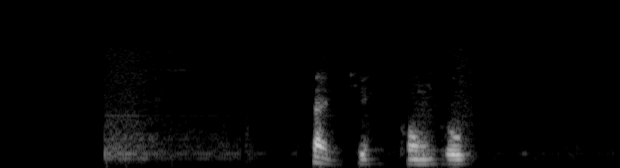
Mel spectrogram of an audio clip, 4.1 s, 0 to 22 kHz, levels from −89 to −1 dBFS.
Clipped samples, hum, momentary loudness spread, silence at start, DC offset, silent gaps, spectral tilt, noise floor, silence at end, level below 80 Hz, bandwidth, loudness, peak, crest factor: under 0.1%; none; 12 LU; 2.1 s; under 0.1%; none; -7.5 dB/octave; -87 dBFS; 1.05 s; -82 dBFS; 6.4 kHz; -34 LUFS; -14 dBFS; 24 dB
